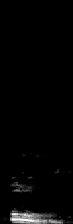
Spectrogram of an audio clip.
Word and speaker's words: Om: So the first syllable is second syllable is oo, and the last syllable is humming sound of bees.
